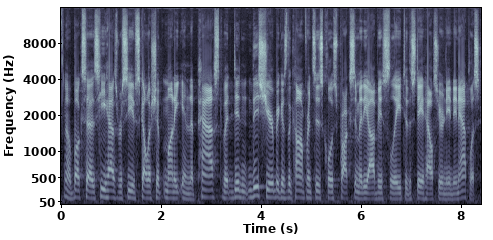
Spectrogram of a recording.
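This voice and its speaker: A man's voice: medium pitch, flat delivery, fairly quick, hardly any pauses, fairly bright tone. A man with an American accent reporting as an investigative television news reporter in a scripted style.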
